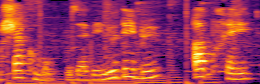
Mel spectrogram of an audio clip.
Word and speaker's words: début: Vous avez le début, après, blanc, un camp, froid. Voici la correction. Donc le début, la lettre muette, c'est la lettre T.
